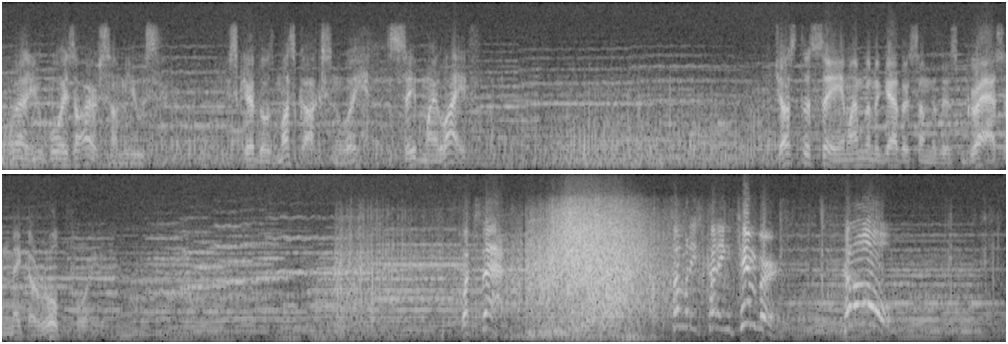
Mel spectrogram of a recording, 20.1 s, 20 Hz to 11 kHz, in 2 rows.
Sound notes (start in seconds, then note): 12.8 creaking; 14.9 crashes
